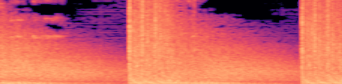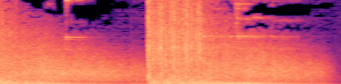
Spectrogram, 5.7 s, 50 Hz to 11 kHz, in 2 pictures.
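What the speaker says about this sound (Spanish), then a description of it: "Actualmente es la ametralladora más temida en el campo de batalla." A 12.7 heavy machine gun fires three long sustained bursts, each one a loud, dense roar that trails off slowly before the next starts, with no voices.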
